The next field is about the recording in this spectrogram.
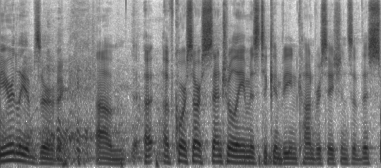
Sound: laughter

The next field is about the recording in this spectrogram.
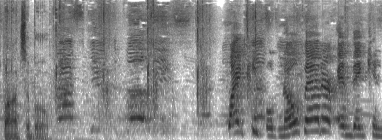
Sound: chanting

